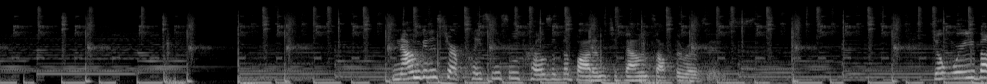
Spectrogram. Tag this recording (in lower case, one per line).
speech
music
